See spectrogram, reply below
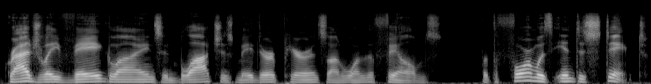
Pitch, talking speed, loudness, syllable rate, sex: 115 Hz, 165 wpm, -22 LUFS, 4.8 syllables/s, male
